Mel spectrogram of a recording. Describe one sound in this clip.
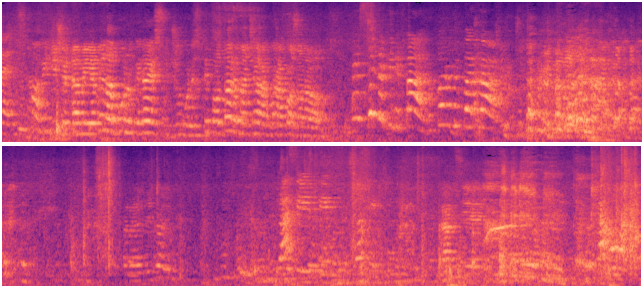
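A woman speaks from a stage, a little distant.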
